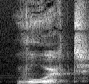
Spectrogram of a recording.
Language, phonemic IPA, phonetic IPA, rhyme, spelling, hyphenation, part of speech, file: Dutch, /ʋoːrt/, [ʋʊːrt], -oːrt, woord, woord, noun, Nl-woord.ogg
- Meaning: word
